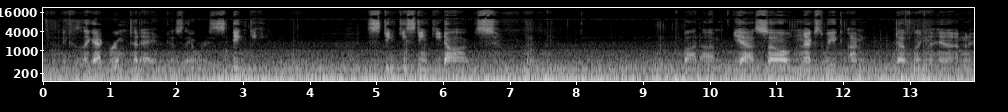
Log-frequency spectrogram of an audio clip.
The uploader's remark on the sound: Ignore some of the background noise I was driving.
